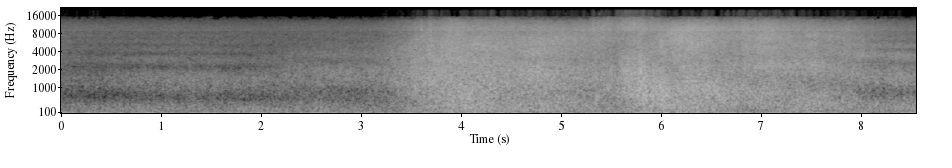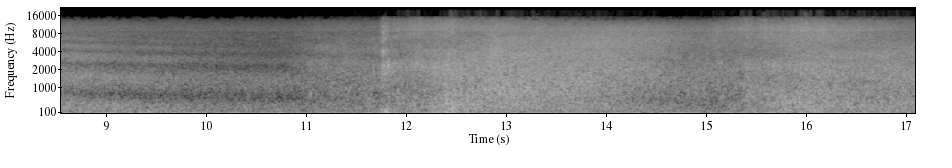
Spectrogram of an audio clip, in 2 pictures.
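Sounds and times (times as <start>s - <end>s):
waves lapping on shore: 2.8s - 8.9s.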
